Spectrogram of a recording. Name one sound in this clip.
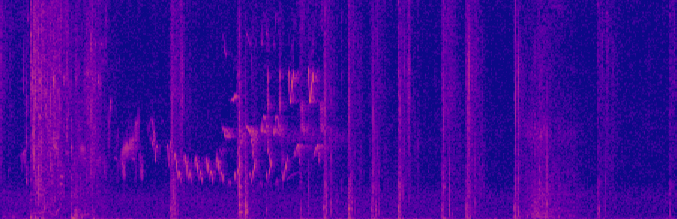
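Footsteps thud on stone at an easy walking pace.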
